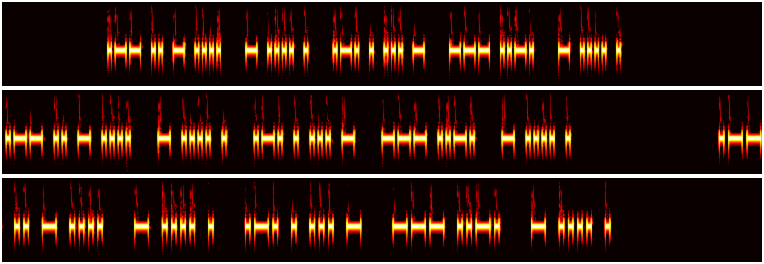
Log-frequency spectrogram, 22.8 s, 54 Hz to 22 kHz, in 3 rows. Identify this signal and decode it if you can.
Morse code, heard as a keyed tone, about 29 wpm, 700 Hz. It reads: WITH THE REST OF THE WITH THE REST OF THE WITH THE REST OF THE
